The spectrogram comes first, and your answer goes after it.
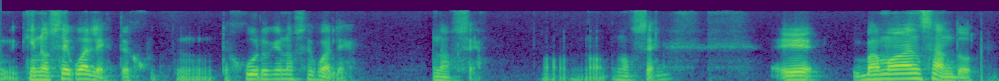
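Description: A man with a Chilean accent and medium pitch, fairly slow with long, frequent pauses and ordinary pitch variation. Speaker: podcast host. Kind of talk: casual chat.

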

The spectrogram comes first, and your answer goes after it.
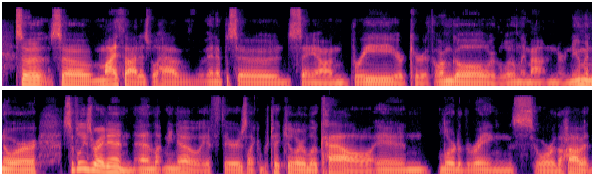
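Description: An American-accented man with a plain, everyday voice speaks at a medium pitch and a moderate pace, with hardly any pauses. His intonation stays fairly even over a quiet background. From rural Virginia, US. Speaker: podcast host. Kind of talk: casual chat.

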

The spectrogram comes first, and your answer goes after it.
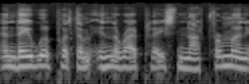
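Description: Speaking with an Irish accent, a woman keeps a medium pitch, a moderate pace and fairly even intonation. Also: dry, close sound with no echo. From Ireland. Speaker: founder of a sober living home for women. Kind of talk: casual interview.

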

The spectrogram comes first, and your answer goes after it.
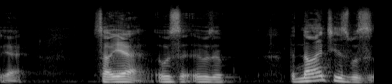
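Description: With an Australian accent, the speaker goes at a fairly quick pace with ordinary pitch variation on a very clean recording with a silent background. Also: man. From Sydney, Australia. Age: 40s. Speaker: drummer and music director. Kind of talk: casual interview. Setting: home.

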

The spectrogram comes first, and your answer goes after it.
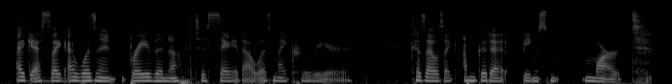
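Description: In a very clean recording with a silent background, a woman with an American accent speaks at a fairly slow pace with a very deep, low pitch, vocal fry and fairly even intonation. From Los Angeles San Fernando Valley. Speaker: animatic assistant editor. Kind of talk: casual interview.

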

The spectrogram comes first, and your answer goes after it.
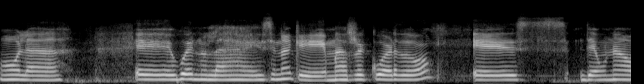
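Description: The voice belongs to a woman. Noticeable background noise can be heard. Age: 20s. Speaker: theatre audience member. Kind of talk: voice note testimony.

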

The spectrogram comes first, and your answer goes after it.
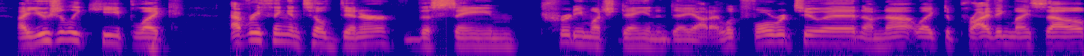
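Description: A man of medium pitch speaks at a moderate pace in a plain, everyday voice with an American accent. The sound is dry and close with no echo, on a very clean recording with a silent background. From upstate New York, Syracuse area. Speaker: endurance athlete and entrepreneur. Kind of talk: casual interview.

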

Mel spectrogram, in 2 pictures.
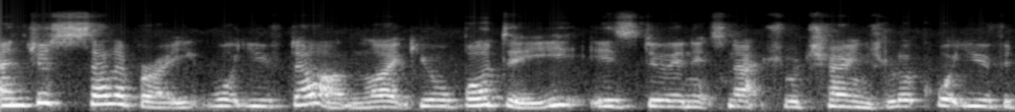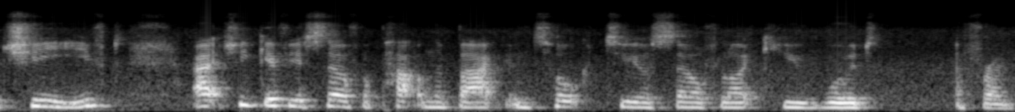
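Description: The voice is somewhat breathy with a dark, mellow tone, moving at a moderate pace with lively intonation. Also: woman, medium pitch for a woman. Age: 40s. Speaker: personal trainer. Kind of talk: casual chat.

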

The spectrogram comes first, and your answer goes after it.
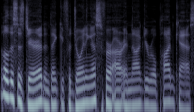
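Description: An unremarkable speaking voice with an American accent talks at a fairly quick pace with fairly even intonation. The recording is very clean, with a silent background. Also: man. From Texas, Amarillo. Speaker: podcast co-host, mechanical engineer. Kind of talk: casual chat.

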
